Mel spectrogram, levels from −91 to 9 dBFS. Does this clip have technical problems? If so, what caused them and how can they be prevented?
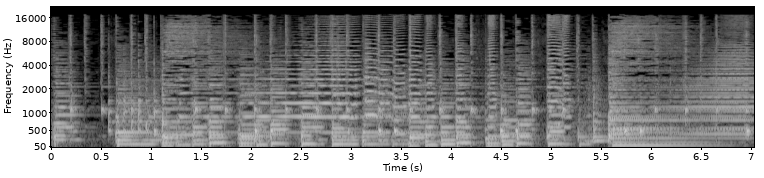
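Yes. A wrong sample rate runs through the whole clip: everything plays 1.5 times too fast and about 7 semitones high, which fits audio recorded at 32 kHz being played at 48 kHz without conversion. Prevent it by resampling to the device rate.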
